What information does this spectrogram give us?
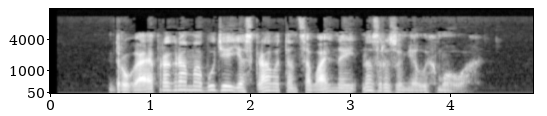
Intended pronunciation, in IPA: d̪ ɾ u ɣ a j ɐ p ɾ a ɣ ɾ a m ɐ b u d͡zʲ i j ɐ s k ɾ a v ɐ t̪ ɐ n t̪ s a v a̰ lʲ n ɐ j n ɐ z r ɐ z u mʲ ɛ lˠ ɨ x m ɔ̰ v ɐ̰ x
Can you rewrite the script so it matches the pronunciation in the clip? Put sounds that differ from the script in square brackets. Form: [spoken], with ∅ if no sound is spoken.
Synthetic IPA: d̪ ɾ u ɣ a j ɐ p ɾ a ɣ ɾ a m ɐ b u d͡zʲ [ɛ] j [a] s k ɾ a v ɐ t̪ ɐ n t̪ s a v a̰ lʲ n ɐ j n ɐ z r ɐ z u mʲ ɛ lˠ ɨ x m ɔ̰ v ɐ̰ x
